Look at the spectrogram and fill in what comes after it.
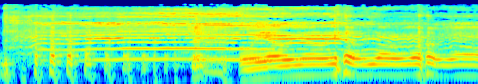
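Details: Infant startled by father's shouting breaks into a high, wavering, tonal cry over background music.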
